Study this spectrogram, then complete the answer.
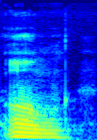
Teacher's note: for ung, the air is directed to the nose.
